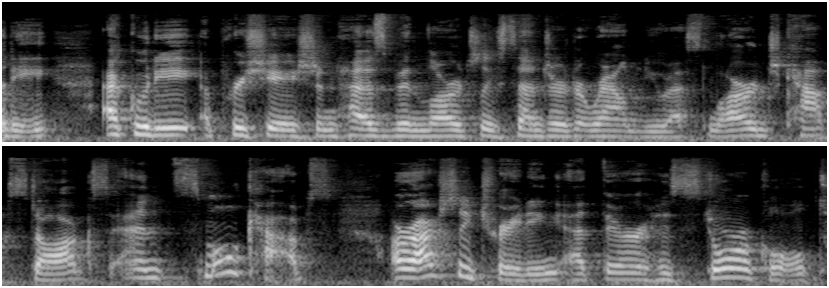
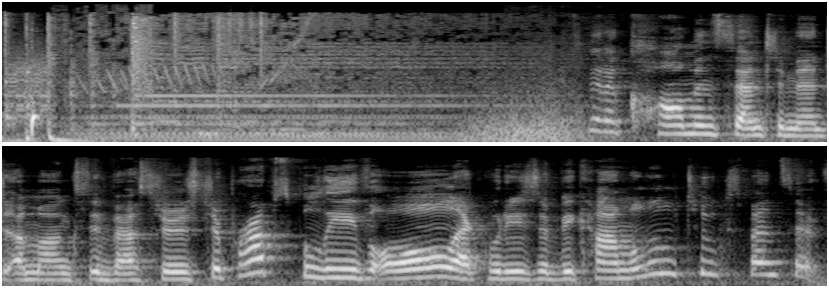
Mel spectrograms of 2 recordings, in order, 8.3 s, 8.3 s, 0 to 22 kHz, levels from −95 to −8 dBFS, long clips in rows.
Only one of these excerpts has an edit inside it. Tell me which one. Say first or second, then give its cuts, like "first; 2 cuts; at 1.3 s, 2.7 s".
second; 1 cut; at 2.9 s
